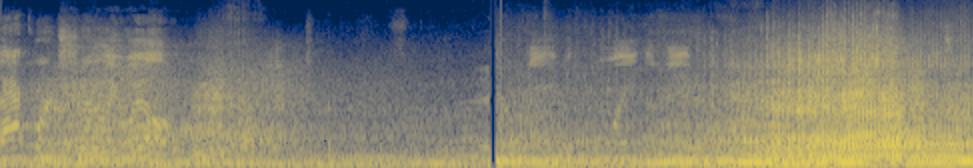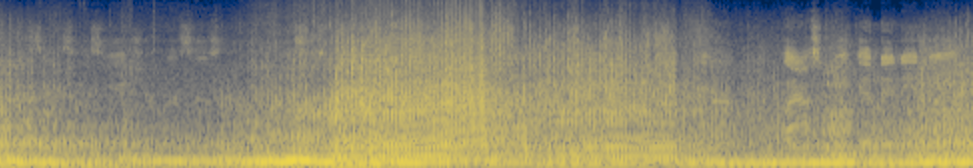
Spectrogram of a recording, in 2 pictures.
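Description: Engine revving and tires screeching as a car spins around sideways at an NMRA Ford drag racing event in Bowling Green, Kentucky, loud and sustained with rising engine pitch, while a commentator talks over it.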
